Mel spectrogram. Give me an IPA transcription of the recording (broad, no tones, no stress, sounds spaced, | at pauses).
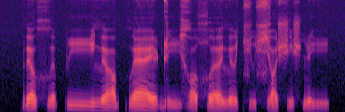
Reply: ɾʲ ɒ xʷ ɛ p iː lʲ ɒː kʷ æː ɪ̯ ɖ iː ɣ ɔ χʷ ɜ lʲ ɔ t͡ɕ u ɕ ɒ ʃ i ʃ ɳ i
